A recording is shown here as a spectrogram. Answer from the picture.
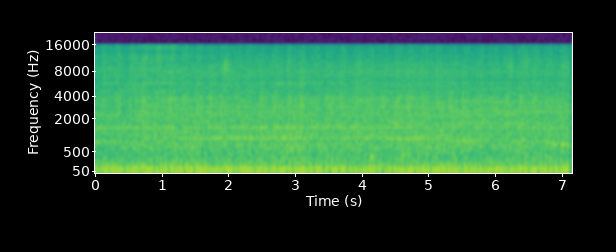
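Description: Car engines running at low revs as cars crawl past, a steady deep rumble with no revving.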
